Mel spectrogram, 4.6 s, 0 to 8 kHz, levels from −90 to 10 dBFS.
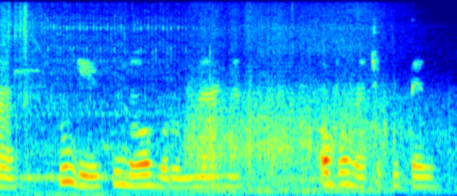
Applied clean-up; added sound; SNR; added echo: none; Engine starting; 9 dB; none.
